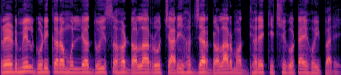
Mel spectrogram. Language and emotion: Odia, neutral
